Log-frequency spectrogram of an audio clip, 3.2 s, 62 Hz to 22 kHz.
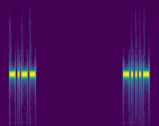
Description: Morse code, heard as a keyed tone, about 30 wpm, spaced as for 5 wpm, 700 Hz. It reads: Y<BT>
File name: Lesson 36d - BT - Two Characters 30wpm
